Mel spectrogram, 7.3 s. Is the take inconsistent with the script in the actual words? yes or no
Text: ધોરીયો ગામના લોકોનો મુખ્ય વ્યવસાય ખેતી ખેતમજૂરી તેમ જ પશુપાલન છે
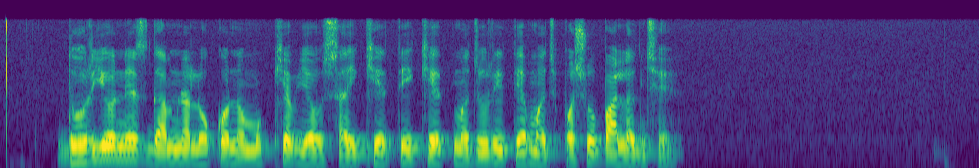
yes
